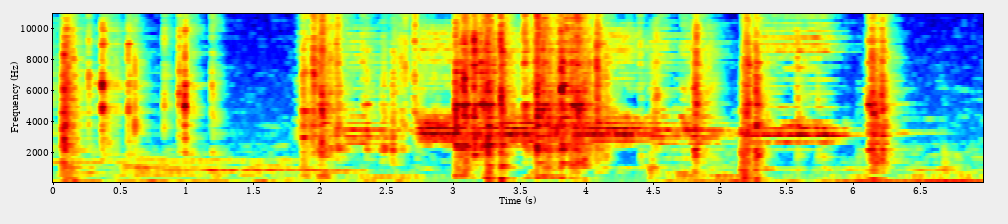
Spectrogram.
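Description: Metal pressure cooker lids being fitted and closed: a run of clinks and knocks of lid against rim and handle. About three seconds in comes a longer scraping, ringing stretch as the lid is worked into place.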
